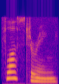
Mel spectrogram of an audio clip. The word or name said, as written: flustering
